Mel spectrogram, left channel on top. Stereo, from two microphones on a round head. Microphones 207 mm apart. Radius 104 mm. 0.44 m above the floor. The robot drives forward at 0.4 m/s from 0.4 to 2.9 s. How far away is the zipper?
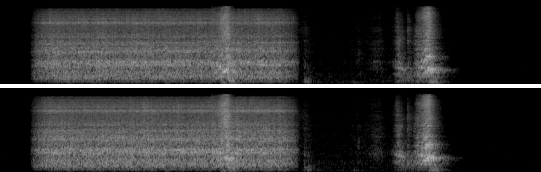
About 1.3 m.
